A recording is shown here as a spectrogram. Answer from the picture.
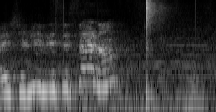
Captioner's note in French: Claque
